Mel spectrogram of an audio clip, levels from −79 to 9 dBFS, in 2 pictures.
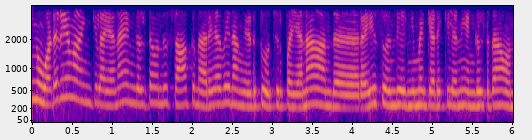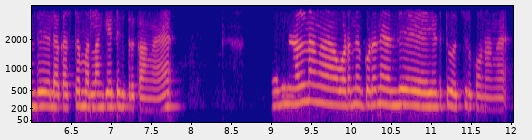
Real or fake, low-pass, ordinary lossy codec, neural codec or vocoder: real; 3.6 kHz; none; none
